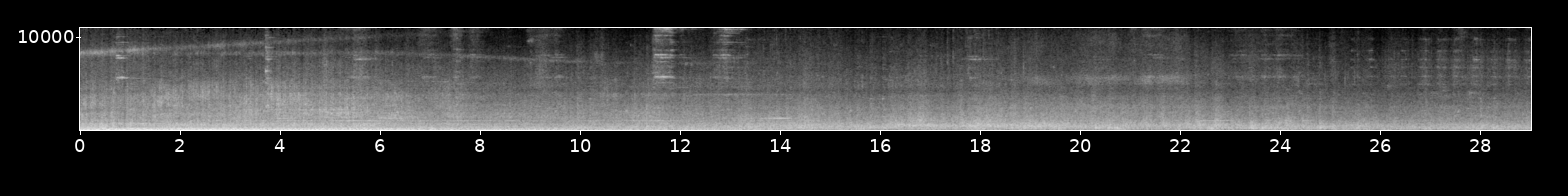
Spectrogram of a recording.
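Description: A long freight train of autorack cars rolls steadily past, its wheels rumbling and clattering on the rails with a few faint wheel squeals. For the first several seconds the low drone of a Caltrain diesel locomotive passing on the near track sits under it, then fades.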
